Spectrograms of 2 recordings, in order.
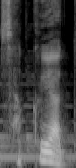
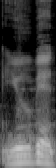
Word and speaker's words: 昨夜: 발음이 사크야 유배에 두 가지가 있습니다. 공식적인 자리에서는 사크야라는 발음을 주로 쓰고 일상적일 때는 유베라는 발음을 사용한다고 합니다.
